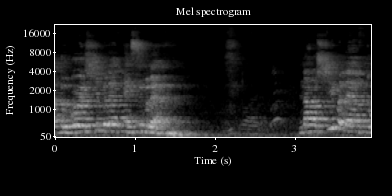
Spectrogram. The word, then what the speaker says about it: Shibboleth: If he replied no, they said, "All right, say Shibboleth." If he said Sibboleth, because he cannot pronounce the word correctly, they seized him and killed him at the falls of Jordan.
